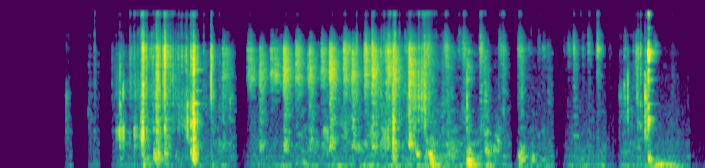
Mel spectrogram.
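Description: A fork cutting into a breaded baked camembert on toast, with a run of faint crackly crunching and scraping against the plate beginning about two seconds in. There is a sharper click near the end.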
